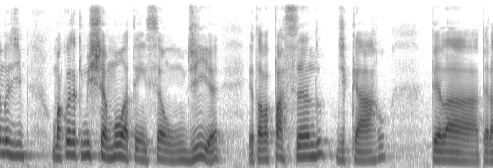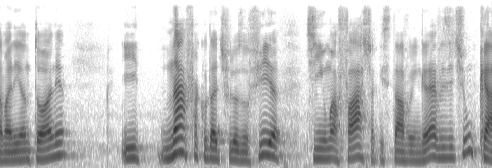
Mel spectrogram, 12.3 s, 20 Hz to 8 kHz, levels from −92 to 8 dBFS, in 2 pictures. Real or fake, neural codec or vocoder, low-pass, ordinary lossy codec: fake; codec, 16 kHz, 16 kbps, FunCodec, trained on Chinese and English, 50 frames a second; 7.2 kHz; none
